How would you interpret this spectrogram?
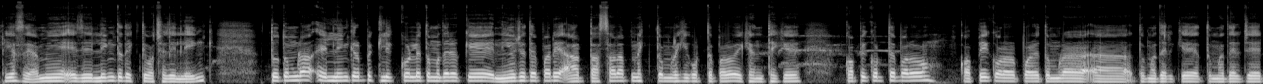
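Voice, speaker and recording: A man's voice: a little high, steady tone, quick pace, dark tone. A Bangladeshi man hosting an informal, unscripted app tutorial, repeating himself and often checking in with viewers in a familiar, brotherly way. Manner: repetitive, addresses viewers as brother, frequent check-in tags. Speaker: tutorial host.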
